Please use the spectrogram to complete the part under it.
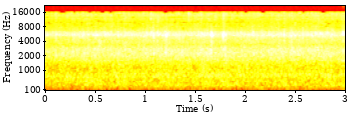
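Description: Heavy rain pours and splashes down steadily outdoors in a dense, unbroken hiss that stays loud throughout, with no voices.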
